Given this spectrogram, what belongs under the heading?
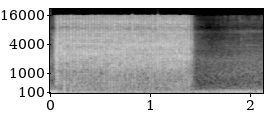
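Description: A Ryobi cordless drill drives screws into decking outdoors, a loud, close burst of harsh buzzing and ratcheting for over a second, then cutting off abruptly to quieter background.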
